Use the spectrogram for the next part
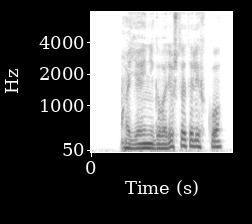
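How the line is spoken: Quiet. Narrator (Russian): тихо сказала

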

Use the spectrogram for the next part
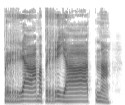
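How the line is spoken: Mocking raven. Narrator (Russian): насмешливо заметил ворон

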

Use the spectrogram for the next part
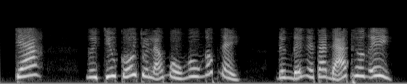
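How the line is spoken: Shouted. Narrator (Vietnamese): Hoàng Dung quát

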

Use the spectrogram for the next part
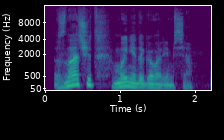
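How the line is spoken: Sighing. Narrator (Russian): вздохнул я

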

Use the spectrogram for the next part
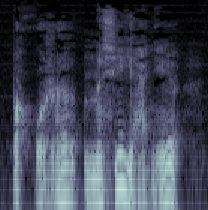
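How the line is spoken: Uncertain muttering waiter. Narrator (Russian): неуверенно пробормотал кельнер

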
